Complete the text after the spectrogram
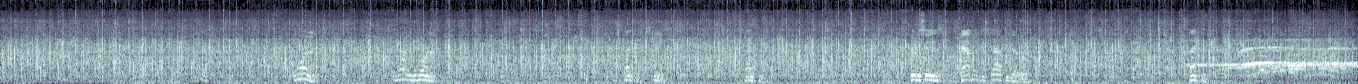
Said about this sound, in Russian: Его тепло приняли сотрудники Белого дома, члены кабинета и его родственники. Аплодисменты длились несколько минут.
